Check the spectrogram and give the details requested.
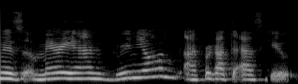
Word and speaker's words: Grignon: for you as well her name is Maryanne gon I forgot to ask you is it gon um yeah it actually is properly pronounced that way so that's fine okay I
